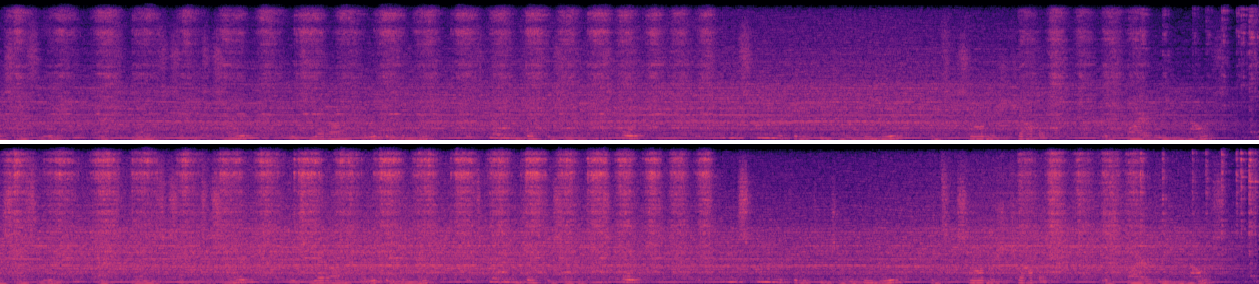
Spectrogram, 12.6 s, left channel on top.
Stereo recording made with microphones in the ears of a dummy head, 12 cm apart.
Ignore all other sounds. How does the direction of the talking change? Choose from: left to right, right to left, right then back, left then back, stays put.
stays put.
